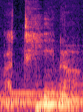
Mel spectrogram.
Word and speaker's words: Atina: Atina. Okay, the stress is on the Tina part.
